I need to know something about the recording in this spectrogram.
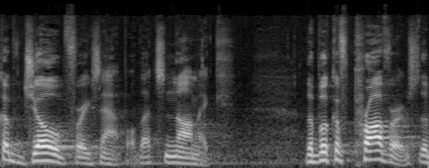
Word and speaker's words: gnomic: Number one, gnomic, don't pronounce the G, gnomic, meaning knowledge.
